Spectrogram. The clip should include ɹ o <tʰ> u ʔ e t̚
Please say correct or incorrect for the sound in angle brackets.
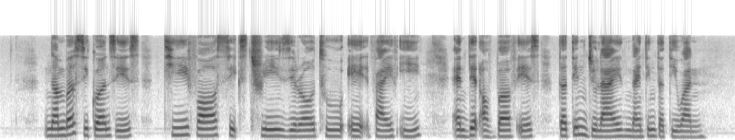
correct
